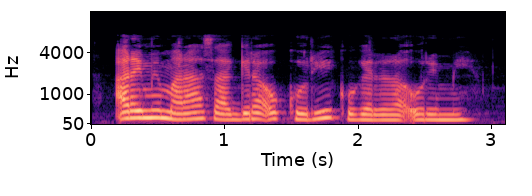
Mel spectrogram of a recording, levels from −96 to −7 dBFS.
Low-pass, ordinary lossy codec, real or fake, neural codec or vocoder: 7.2 kHz; MP3, 48 kbps; real; none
